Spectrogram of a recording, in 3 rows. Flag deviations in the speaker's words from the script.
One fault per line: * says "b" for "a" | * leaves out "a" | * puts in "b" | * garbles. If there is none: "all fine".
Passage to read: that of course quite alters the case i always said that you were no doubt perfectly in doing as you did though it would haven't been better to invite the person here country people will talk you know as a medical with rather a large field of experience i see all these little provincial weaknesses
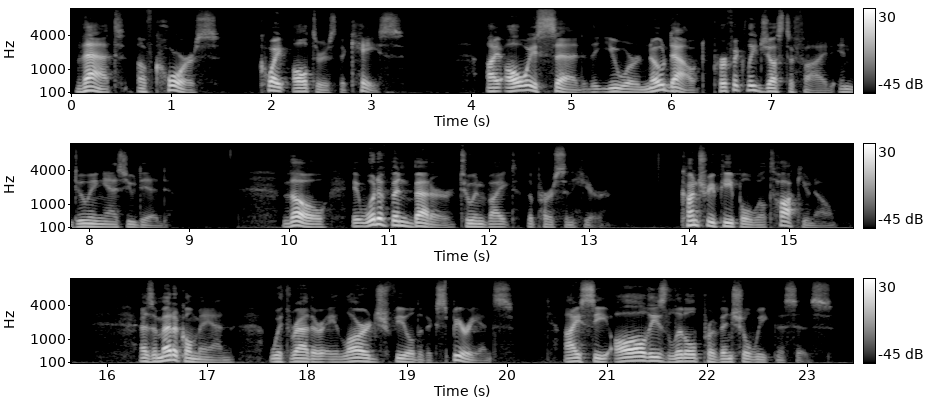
* puts in "justified"
* says "have" for "haven't"
* puts in "man"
